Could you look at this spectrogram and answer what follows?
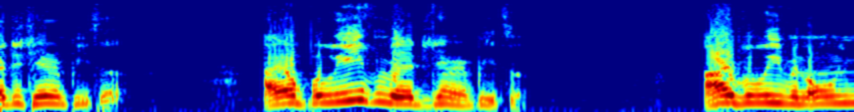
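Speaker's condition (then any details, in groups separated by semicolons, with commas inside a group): Cerebral palsy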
